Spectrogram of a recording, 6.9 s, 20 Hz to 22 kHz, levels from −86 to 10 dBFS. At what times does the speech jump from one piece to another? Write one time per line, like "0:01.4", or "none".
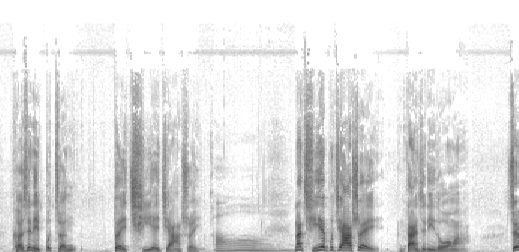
none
